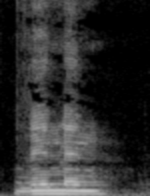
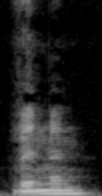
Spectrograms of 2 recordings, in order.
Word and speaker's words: Vindman: Lindman. Please be okay. Please don't be too mad with me getting his name wrong. Hey Google, Lieutenant Colonel Vindman.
